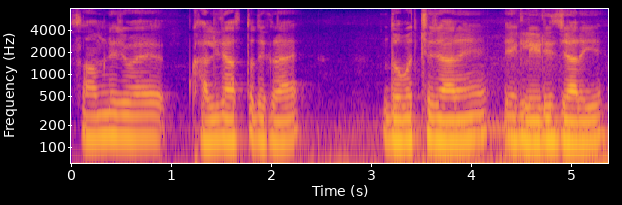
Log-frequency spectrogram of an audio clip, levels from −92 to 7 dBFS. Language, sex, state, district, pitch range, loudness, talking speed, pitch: Hindi, male, Uttar Pradesh, Shamli, 120-135 Hz, -15 LUFS, 200 wpm, 125 Hz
